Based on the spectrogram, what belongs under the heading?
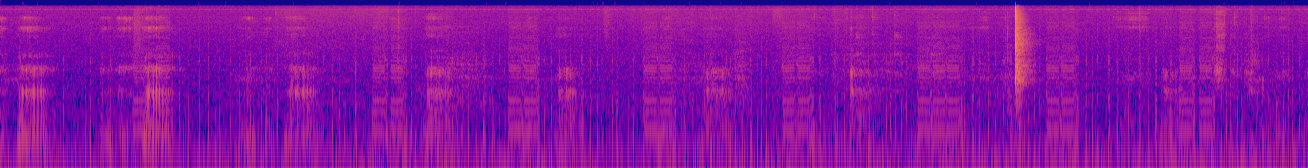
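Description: Soft, rough snores at a steady resting pace, with a faint repeating beep-like tone and one sharp click in the room: quiet snoring.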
